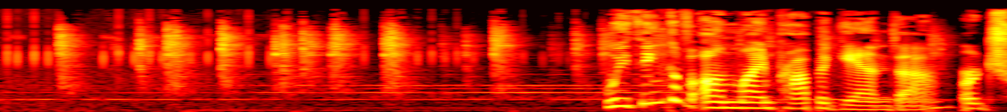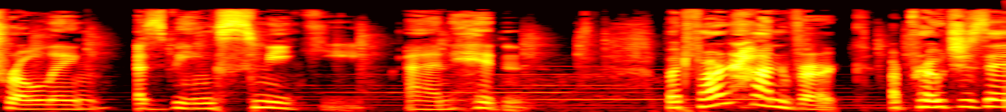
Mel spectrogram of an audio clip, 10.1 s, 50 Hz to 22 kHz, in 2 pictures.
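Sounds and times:
rapid typing on computer keyboards: 0.0s - 6.4s
speech: 3.0s - 7.8s, 8.4s - 10.0s.

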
